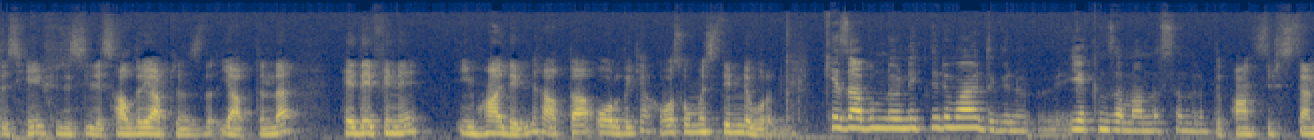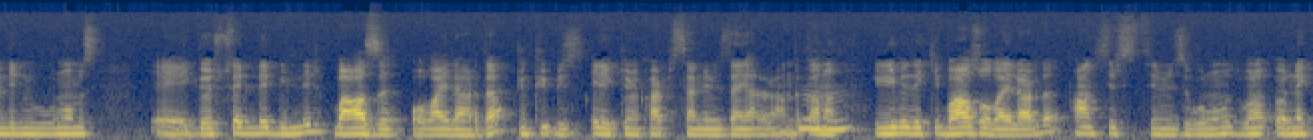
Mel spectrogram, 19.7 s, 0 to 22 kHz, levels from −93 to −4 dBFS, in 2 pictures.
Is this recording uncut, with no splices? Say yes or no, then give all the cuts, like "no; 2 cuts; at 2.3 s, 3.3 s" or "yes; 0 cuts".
no; 1 cut; at 9.1 s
